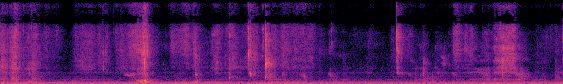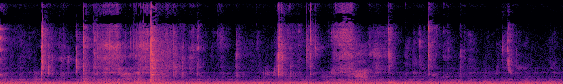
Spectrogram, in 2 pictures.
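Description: A person eating meatballs in soup with a spoon: quiet chewing and mouth sounds with scattered short clicks, a few of them louder.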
